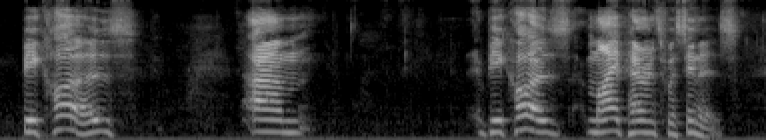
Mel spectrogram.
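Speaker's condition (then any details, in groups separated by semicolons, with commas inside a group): Cerebral palsy; cerebral palsy, physical disability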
